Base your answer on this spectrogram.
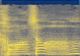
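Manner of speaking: high, slow French pronunciation of croissant. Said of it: "how to pronounce the".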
